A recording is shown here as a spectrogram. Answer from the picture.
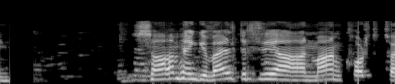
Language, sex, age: Icelandic, other, 50-59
